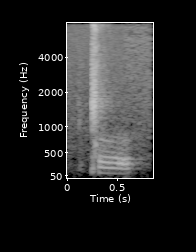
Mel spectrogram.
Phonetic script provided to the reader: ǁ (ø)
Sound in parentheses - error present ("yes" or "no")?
yes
